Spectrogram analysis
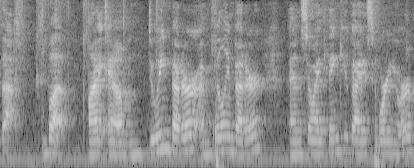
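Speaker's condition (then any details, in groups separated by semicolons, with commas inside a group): No condition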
